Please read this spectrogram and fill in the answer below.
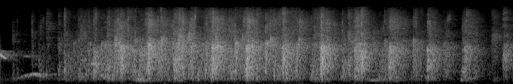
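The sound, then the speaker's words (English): Audience applause from a large group at a talk on addiction recovery: dense, steady clapping that holds at an even, fairly loud level for about five seconds. “a round of applause for doing exactly what I'm supposed to do, which is not drugs and alcohol.”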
